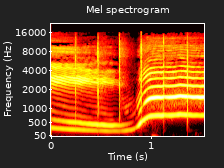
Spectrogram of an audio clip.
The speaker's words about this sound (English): Woo! I'm clapping for my own guest. I don't know how podcasting works. I feel like I should put a sound effect.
